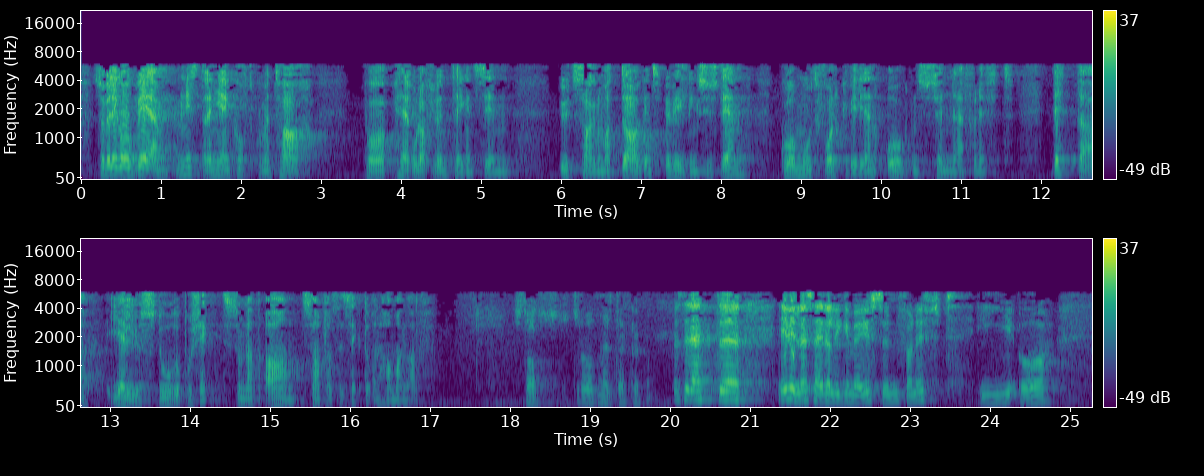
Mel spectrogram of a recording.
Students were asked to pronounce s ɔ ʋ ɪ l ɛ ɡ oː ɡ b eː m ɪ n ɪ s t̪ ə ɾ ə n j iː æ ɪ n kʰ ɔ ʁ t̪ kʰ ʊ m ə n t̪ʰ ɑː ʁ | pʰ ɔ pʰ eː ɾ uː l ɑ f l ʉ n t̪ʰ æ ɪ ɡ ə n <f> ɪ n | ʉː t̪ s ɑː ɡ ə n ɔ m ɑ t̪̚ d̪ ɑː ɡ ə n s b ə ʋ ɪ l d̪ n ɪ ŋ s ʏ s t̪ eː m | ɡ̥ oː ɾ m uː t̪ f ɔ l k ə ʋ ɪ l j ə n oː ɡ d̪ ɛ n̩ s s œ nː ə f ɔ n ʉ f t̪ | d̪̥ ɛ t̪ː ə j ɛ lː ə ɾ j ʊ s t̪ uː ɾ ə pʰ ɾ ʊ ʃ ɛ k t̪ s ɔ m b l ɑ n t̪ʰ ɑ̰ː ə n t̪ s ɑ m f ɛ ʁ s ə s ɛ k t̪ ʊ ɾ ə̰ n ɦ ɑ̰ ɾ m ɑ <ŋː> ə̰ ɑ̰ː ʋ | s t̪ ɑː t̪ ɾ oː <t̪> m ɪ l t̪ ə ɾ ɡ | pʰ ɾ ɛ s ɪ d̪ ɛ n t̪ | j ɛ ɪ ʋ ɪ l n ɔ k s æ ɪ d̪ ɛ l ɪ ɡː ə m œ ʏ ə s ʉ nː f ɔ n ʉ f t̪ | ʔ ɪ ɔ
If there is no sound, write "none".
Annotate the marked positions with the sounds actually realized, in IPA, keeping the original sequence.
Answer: s, ŋː, d̪

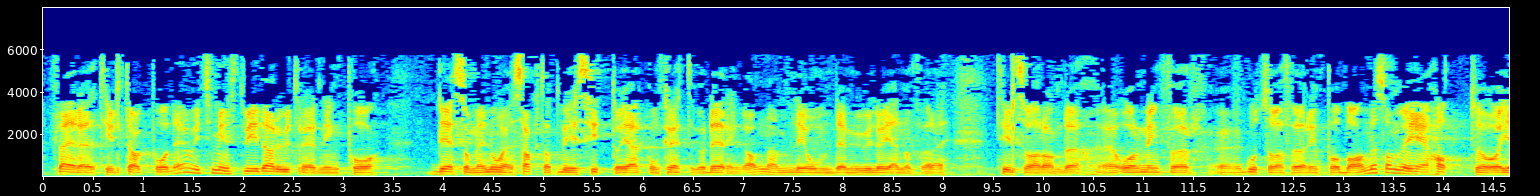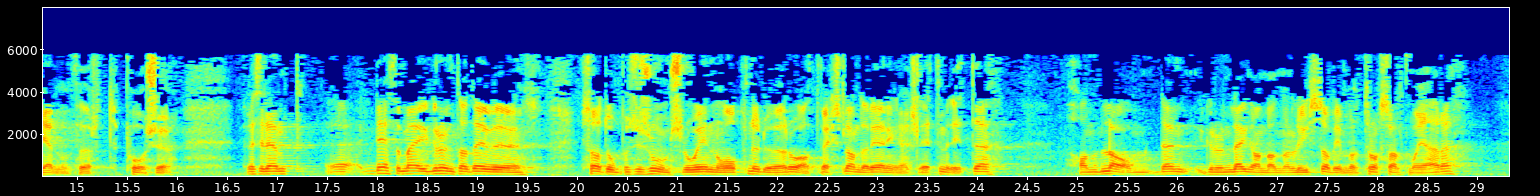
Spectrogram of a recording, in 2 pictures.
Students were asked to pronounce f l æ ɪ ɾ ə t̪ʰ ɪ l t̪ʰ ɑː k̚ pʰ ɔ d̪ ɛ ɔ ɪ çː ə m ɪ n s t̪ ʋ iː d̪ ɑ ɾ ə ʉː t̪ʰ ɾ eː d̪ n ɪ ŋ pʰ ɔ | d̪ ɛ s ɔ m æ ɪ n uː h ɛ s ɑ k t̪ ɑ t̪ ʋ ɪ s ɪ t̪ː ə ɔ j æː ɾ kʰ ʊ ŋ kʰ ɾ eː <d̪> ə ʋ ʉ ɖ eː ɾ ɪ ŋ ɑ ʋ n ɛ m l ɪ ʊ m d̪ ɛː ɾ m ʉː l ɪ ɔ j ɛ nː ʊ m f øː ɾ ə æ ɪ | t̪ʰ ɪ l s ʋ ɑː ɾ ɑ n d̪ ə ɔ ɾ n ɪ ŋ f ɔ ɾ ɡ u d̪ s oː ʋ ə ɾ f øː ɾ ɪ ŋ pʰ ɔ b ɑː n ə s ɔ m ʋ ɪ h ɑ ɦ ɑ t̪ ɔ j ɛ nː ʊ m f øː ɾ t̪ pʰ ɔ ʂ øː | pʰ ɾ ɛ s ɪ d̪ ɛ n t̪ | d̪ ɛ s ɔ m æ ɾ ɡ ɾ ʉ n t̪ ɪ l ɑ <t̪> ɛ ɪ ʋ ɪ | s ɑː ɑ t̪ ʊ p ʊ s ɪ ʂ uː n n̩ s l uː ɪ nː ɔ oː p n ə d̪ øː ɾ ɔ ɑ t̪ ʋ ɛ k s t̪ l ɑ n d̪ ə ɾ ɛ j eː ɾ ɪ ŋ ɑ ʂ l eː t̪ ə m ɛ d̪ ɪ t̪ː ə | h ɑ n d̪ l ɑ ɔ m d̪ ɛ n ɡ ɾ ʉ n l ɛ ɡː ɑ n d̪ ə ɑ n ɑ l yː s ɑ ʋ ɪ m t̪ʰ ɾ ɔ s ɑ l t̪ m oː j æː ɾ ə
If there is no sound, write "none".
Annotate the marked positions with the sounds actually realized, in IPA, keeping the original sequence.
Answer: t̪, t̪

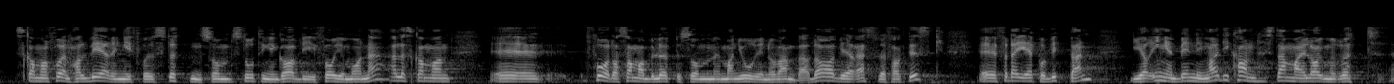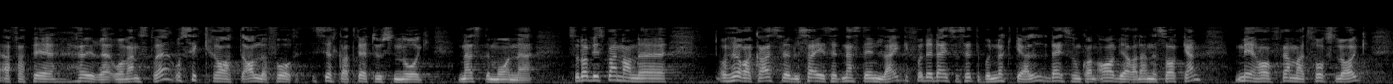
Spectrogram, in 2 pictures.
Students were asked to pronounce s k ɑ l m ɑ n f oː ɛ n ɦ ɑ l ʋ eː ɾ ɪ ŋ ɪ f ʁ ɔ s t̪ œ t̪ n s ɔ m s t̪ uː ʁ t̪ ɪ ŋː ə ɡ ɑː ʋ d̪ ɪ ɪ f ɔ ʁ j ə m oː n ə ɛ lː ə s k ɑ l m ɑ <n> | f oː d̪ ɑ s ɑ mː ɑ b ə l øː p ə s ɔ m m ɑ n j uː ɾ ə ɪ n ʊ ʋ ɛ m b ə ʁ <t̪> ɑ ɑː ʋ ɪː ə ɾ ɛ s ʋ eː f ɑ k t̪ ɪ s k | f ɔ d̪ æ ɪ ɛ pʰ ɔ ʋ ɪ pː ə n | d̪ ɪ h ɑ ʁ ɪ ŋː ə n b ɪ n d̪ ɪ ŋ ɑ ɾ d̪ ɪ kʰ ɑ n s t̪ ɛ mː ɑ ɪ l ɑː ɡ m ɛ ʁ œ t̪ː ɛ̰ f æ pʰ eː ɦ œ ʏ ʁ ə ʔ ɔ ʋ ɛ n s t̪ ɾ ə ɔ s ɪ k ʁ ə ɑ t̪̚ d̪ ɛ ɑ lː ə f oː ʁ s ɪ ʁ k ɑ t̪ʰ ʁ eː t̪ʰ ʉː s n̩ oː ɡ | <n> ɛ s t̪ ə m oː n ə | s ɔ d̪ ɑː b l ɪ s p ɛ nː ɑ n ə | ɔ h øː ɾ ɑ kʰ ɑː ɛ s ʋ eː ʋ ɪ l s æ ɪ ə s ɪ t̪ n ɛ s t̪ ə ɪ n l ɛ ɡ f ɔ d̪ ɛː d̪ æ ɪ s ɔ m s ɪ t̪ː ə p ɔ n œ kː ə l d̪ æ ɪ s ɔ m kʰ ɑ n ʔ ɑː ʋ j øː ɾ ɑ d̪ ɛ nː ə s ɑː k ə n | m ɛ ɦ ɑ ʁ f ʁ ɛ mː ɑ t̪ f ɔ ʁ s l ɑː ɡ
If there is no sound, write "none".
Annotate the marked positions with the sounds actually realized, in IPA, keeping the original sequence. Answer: n, d̪, n

